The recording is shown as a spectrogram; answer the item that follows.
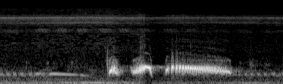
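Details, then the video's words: Spotted dove call used to lure and draw responses from other doves: a faint low coo, then two short clipped notes and a long, steady, slightly falling coo, all low-pitched. "Pancingan Tekukur Semua Pasti Merespon"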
